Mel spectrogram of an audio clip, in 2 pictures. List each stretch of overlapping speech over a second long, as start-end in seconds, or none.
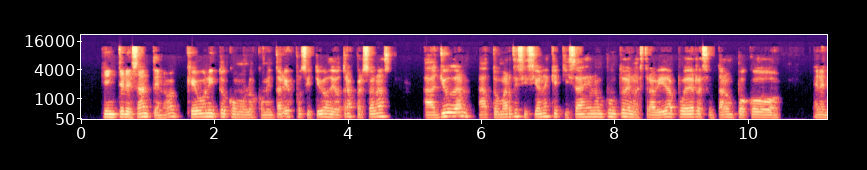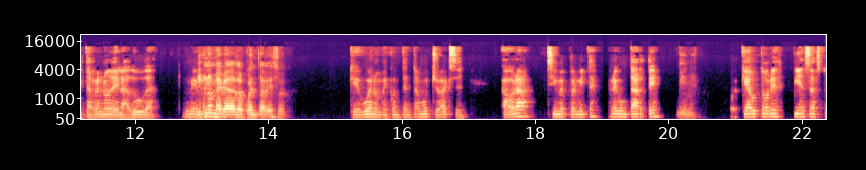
none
